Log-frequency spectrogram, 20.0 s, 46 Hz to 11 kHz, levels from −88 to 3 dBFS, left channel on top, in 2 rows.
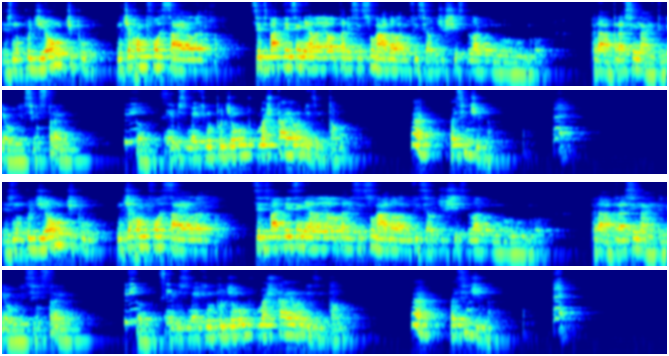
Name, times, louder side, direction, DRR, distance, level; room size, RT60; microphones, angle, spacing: voice 1, 0.0-1.4 1.7-3.1 3.8-8.1 8.9-11.0 12.0-12.2 12.4-15.1 16.1-16.3 16.7-17.3, left 2 dB, 85° left, 5 dB, 2.9 m, -29 dB
voice 2, 18.2-18.6, right 2 dB, 75° right, 6 dB, 2.4 m, -44 dB
11.0 x 10.0 x 10.0 m, 0.74 s
head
